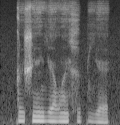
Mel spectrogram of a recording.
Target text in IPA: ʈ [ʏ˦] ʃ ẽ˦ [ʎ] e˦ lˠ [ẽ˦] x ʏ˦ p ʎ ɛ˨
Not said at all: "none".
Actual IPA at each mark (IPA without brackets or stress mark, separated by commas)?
ʏ˦, ʎ, ẽ˦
